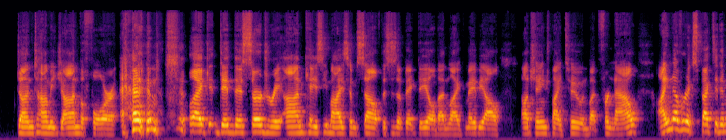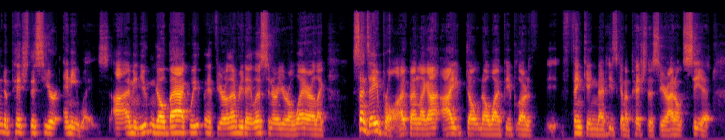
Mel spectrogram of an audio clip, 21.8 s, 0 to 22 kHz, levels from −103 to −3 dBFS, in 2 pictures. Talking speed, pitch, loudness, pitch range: 210 wpm, 140 Hz, -25 LUFS, 125-160 Hz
